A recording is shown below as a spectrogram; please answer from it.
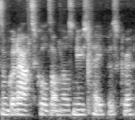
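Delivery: ordinary delivery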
